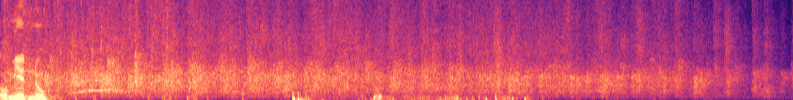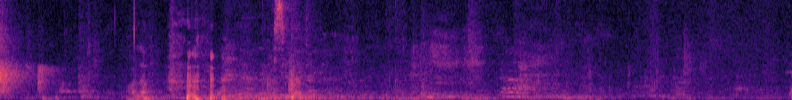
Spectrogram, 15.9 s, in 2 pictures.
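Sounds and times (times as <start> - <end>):
audience applause welcoming speaker: 0.0 - 8.4
laughter: 9.6 - 10.6.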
